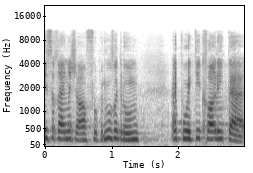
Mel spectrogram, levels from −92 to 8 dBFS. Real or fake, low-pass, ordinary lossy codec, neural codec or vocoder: fake; 10.8 kHz; none; codec, 24 kHz, 0.9 kbps, WavTokenizer, medium music audio release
